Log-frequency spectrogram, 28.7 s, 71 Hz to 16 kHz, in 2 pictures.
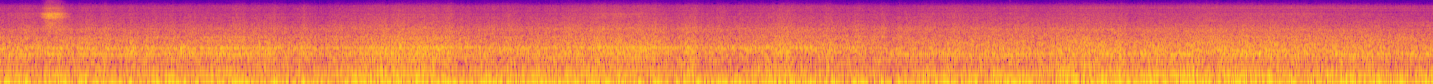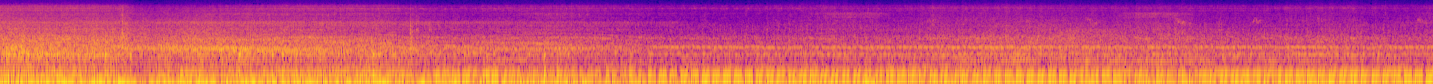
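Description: Moto Guzzi V7's air-cooled transverse V-twin running under way, heard from the rider's seat with wind rush. About two-thirds of the way through it eases off and gets quieter as the bike slows behind traffic.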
